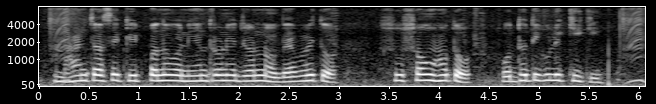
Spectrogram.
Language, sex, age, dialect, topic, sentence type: Bengali, male, 36-40, Northern/Varendri, agriculture, question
